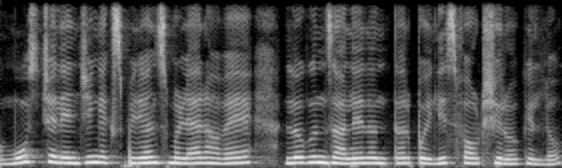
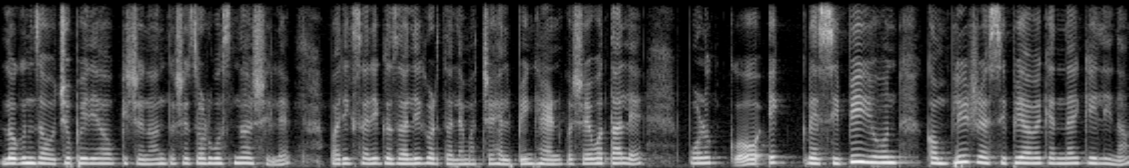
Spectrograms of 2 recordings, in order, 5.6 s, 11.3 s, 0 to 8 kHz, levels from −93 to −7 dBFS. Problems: none marked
